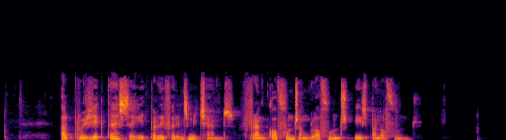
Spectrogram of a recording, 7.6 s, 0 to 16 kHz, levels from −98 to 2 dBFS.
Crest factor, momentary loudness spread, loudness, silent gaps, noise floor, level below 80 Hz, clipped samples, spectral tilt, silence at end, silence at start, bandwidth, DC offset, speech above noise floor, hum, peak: 22 dB; 10 LU; -25 LUFS; none; -78 dBFS; -66 dBFS; under 0.1%; -4.5 dB/octave; 1.35 s; 0.9 s; 7.8 kHz; under 0.1%; 52 dB; none; -6 dBFS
